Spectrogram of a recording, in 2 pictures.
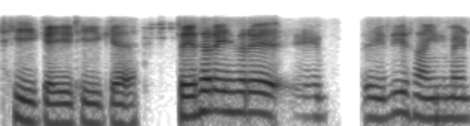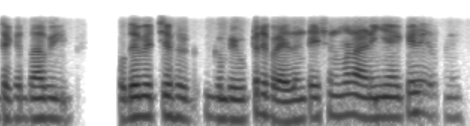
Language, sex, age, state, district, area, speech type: Punjabi, male, 18-30, Punjab, Hoshiarpur, rural, conversation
